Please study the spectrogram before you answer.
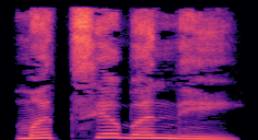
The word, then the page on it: ಮತ್ಸ್ಯಬಂಧಿ: Kannada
